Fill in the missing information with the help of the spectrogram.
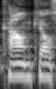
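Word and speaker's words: Colm Cille: uh there's a three types of martyrdom okay column kill it's you know it's here's how it's spelled but Colin kills how it's pronounced he lived from about 540 to 614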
